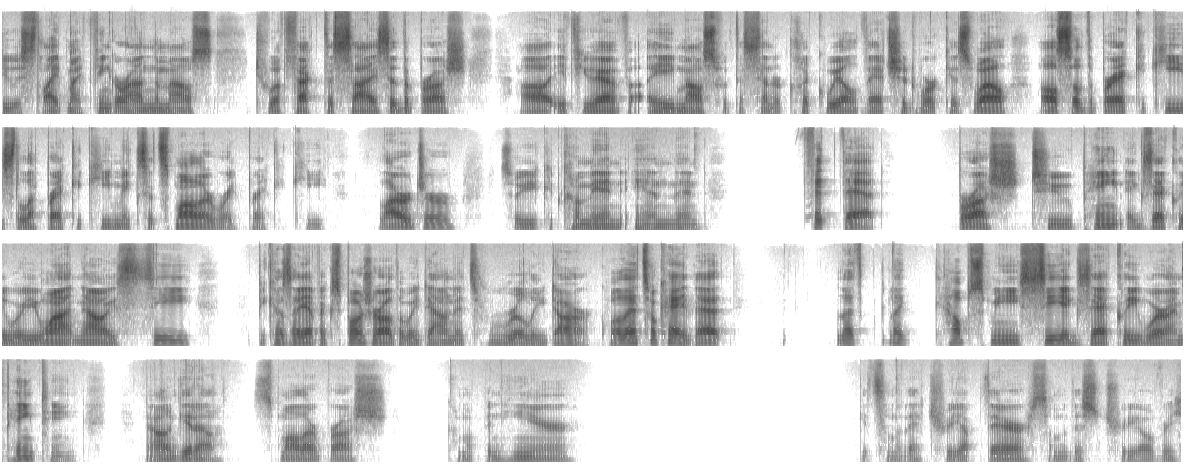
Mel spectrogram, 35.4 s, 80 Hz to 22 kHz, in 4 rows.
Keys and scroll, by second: 8.9 [, 10.1 [, 10.9 ], 11.2 [, 14.0 [, 27.7 [.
